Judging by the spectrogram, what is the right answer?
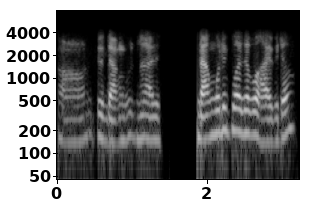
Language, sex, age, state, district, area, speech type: Assamese, male, 45-60, Assam, Charaideo, rural, conversation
